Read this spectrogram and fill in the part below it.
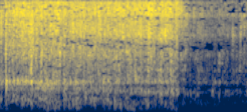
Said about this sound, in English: Motor chala de do mein. And you can see the borewell that we have put here, and it's giving water for the people.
